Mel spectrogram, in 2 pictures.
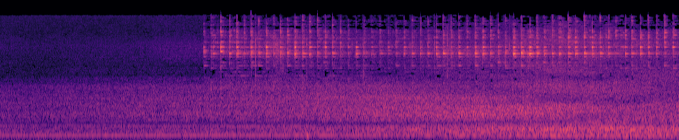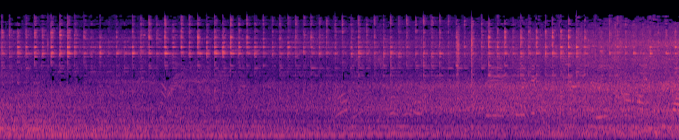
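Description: A car drives past on an asphalt road, its tyre and engine noise swelling a few seconds in and then fading, under a steady low hum. From a couple of seconds in there is also a high, steady fizzing with fine rapid ticking.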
